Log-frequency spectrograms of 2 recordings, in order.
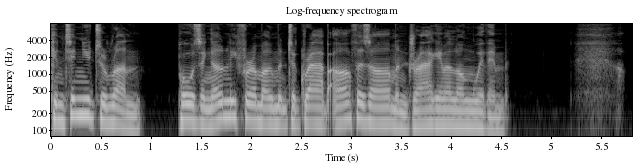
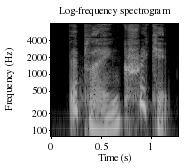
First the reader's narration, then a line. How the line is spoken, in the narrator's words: muttered Arthur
